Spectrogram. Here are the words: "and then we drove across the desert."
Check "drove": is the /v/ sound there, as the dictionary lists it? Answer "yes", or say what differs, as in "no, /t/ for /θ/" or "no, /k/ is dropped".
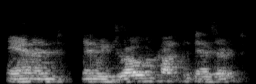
yes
